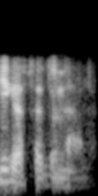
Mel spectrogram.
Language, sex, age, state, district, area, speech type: Assamese, male, 30-45, Assam, Jorhat, urban, conversation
